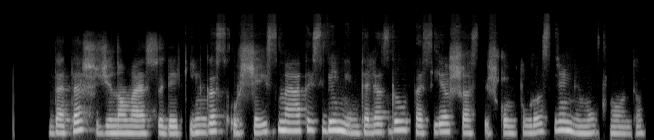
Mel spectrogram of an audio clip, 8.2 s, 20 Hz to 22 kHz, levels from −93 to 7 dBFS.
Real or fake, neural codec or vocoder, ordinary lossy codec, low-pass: fake; codec, 32 kHz, 1.9 kbps, SNAC; Opus, 24 kbps; 14.4 kHz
